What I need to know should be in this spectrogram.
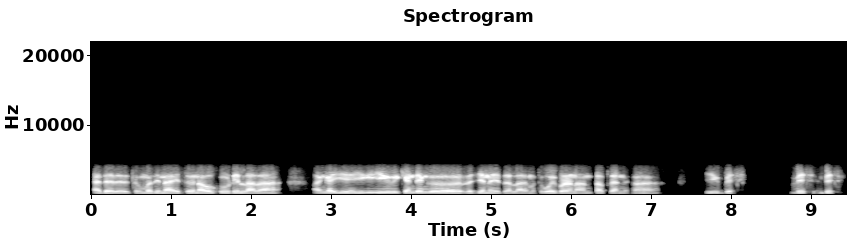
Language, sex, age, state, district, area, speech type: Kannada, male, 30-45, Karnataka, Koppal, rural, conversation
